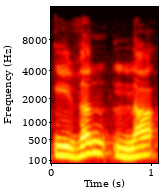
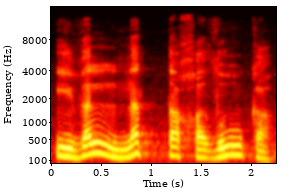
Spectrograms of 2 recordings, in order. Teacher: اذن میں ذال پر 2 زبر کی تنوین ہے، اسے لتخذوک کے لام کے ساتھ ملائیں گے، اور لام کی آواز کو ادا کیا جائے گا ، یہاں پر یرملون کا جو قاعدہ ہے وہ اپلائی ہوگا،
